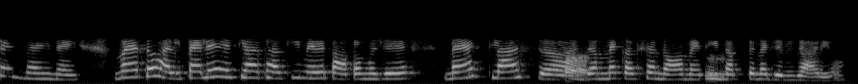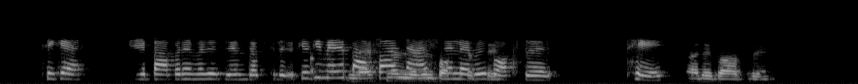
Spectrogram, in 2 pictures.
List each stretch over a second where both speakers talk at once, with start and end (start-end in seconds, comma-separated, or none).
12.2-13.6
